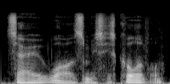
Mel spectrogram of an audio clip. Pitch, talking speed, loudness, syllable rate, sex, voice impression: 85 Hz, 140 wpm, -17 LUFS, 3.1 syllables/s, male, very masculine, very adult-like, thick, cool, sincere, calm, slightly wild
